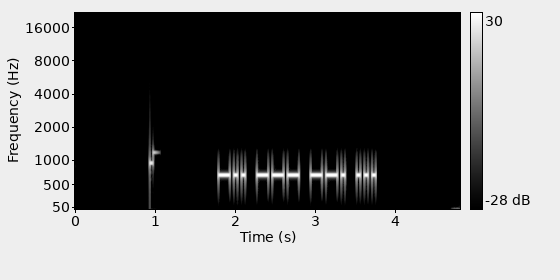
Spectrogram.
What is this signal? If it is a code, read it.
Morse code, heard as a keyed tone, about 25 wpm, 700 Hz. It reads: DOGS
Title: Sentences from Top 1600 Words - New Word Drill - 25wpm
